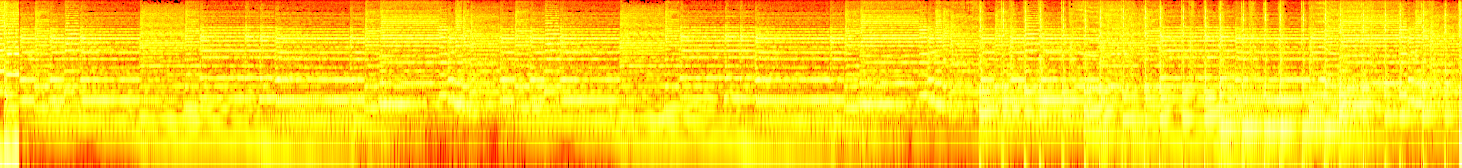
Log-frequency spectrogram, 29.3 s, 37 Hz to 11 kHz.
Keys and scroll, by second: 8.3 c, 20.3 shift+F2, 20.6 F3, 27.0 F3.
